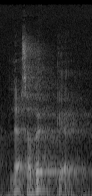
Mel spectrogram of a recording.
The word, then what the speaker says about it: läsa böcker: Remember the basic rule of a phrase and phrase, betoning. Typically, the emphasis comes on the last significant word. One more time. Läsa böcker.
